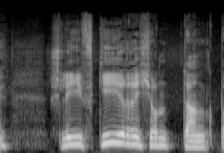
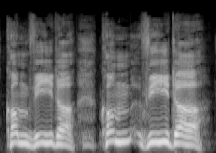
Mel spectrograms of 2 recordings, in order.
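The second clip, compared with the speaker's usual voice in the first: loud, higher, begging her to stay; pleading; 4 semitones higher, 4 dB louder than usual. Acted. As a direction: plead anxiously, building to the last komm wieder. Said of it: "rief ich flehend". (laut und flehend, ängstlich bittend)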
